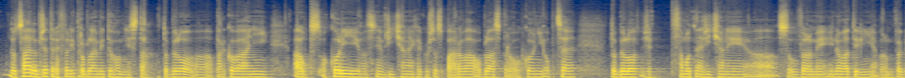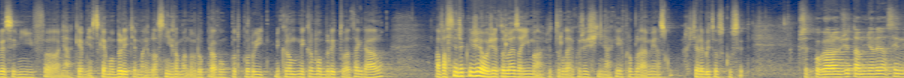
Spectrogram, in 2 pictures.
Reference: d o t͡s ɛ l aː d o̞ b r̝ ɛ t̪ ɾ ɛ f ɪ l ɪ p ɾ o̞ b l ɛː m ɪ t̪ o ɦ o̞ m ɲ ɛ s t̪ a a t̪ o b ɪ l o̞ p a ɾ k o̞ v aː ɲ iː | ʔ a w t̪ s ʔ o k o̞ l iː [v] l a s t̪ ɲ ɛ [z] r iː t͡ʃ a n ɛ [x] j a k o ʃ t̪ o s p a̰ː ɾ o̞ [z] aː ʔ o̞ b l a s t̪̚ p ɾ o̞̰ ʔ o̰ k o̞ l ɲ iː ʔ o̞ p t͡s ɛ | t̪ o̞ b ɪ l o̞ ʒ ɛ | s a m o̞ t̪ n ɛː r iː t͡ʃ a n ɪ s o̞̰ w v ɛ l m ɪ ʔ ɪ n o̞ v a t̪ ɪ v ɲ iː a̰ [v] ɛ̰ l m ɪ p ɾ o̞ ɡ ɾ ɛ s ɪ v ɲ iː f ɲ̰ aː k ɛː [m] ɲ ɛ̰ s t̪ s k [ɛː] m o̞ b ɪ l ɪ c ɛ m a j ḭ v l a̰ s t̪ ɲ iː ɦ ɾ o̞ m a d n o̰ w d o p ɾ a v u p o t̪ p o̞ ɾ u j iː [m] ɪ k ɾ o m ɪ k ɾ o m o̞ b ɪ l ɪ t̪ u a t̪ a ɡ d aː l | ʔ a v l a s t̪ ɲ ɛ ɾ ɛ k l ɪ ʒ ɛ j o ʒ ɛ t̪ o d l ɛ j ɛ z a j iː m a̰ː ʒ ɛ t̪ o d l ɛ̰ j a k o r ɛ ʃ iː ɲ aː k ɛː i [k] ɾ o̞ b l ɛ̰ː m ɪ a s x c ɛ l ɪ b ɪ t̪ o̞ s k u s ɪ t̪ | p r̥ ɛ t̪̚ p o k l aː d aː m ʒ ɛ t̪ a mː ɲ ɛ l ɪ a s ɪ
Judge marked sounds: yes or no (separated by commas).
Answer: yes, no, yes, no, yes, yes, yes, yes, no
